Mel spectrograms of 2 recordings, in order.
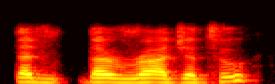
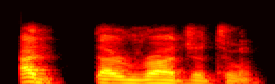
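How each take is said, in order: First: The word starts directly with a doubled d. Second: The word starts with a glottal 'a' sound. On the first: The speaker calls it right. "So here we would say ahadihi darajatu" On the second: The speaker calls it wrong. "You've pronounced the hamza to wasl. You said ah"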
